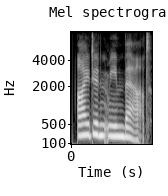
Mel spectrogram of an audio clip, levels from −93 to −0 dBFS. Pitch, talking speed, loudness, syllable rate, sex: 225 Hz, 195 wpm, -13 LUFS, 3.8 syllables/s, female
